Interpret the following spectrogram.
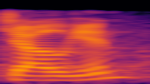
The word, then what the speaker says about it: Jiàoliàn: I don't trust myself give us the proper pronunciation in Chinese of the film it's called dalian which means coach in Chinese ok and so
